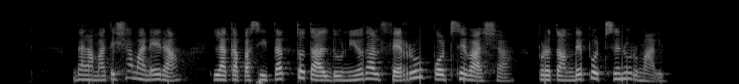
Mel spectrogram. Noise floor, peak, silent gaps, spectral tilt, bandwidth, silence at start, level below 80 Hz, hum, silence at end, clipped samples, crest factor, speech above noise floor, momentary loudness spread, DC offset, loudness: under -90 dBFS; -10 dBFS; none; -3.5 dB/octave; 8.2 kHz; 0.75 s; -62 dBFS; none; 0.75 s; under 0.1%; 20 dB; over 59 dB; 10 LU; under 0.1%; -30 LUFS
